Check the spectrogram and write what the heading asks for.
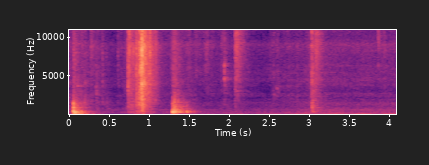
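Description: Tarot cards being shuffled and handled: a few short sharp snaps, the loudest right at the start and two more about a second in, over a steady faint low hum.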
